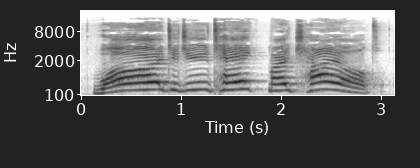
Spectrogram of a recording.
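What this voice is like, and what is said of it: Deep booming alien voice. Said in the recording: “A deep voice boomed.”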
